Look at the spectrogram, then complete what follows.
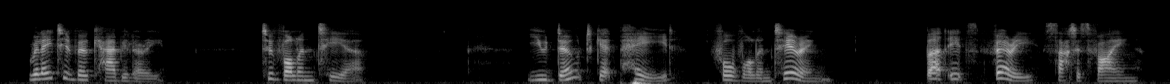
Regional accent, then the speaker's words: England, United Kingdom; now in United States

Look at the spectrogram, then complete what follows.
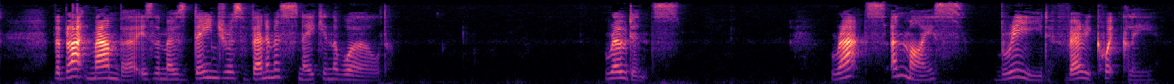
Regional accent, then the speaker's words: England, United Kingdom; now in United States

